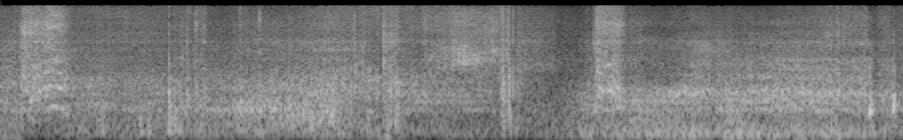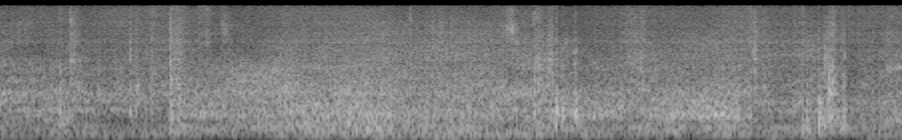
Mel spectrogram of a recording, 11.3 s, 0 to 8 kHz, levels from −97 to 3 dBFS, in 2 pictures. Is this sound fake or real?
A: fake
